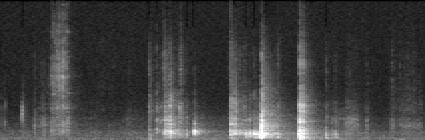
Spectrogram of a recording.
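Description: Table knife scraping across a slice of toast, spreading butter: several short, dry scrapes.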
